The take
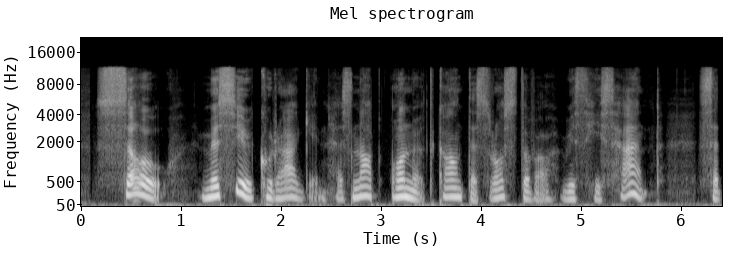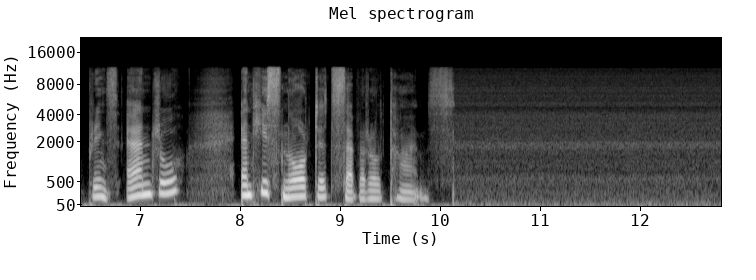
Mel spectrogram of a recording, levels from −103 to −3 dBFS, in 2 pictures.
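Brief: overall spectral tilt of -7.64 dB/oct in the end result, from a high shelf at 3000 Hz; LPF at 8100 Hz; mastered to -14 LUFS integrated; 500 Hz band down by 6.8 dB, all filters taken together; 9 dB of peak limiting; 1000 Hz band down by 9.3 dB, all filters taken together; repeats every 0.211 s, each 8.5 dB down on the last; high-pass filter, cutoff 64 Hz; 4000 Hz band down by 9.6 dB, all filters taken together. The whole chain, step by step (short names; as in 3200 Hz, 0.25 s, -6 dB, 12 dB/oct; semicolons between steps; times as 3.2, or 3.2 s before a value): HPF 64 Hz; LPF 8100 Hz; bell 500 Hz -6 dB; bell 1000 Hz -9 dB; high shelf 3000 Hz -7 dB; bell 4000 Hz -6.5 dB; limiter -21.5 dBFS; feedback echo 0.211 s, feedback 38%, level -8.5 dB; gain +18.5 dB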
